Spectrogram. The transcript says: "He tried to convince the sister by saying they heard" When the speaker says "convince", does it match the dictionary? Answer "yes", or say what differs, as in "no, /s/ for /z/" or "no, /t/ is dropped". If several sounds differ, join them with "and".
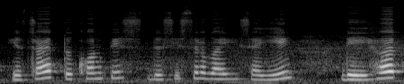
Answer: no, /f/ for /v/ and /n/ is dropped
